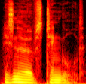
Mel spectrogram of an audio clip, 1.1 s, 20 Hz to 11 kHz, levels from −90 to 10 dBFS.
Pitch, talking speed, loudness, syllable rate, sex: 95 Hz, 155 wpm, -16 LUFS, 4.8 syllables/s, male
